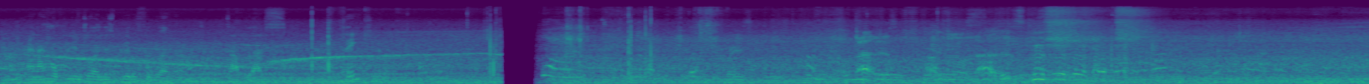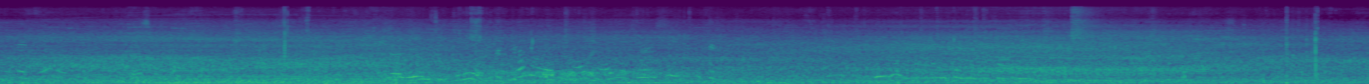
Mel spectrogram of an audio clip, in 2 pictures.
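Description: Traffic passes on a street outdoors.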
